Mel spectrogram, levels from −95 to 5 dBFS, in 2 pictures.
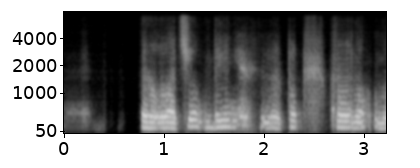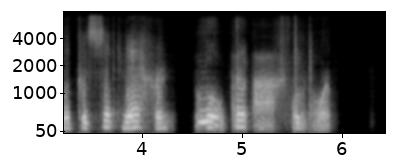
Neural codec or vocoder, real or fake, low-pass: codec, 16 kHz, 0.5 kbps, FreqCodec, smaller model; fake; 7.2 kHz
